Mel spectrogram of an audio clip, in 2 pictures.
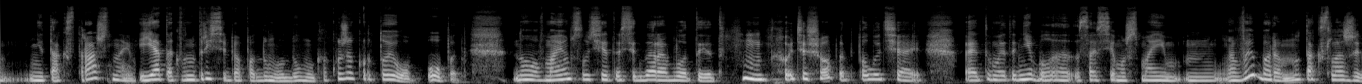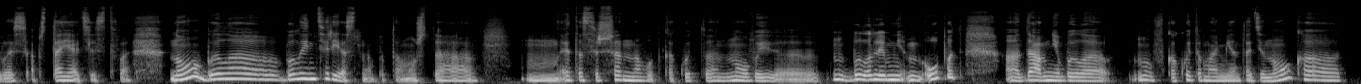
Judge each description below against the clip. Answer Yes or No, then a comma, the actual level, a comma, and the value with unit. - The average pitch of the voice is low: No, high, 195 Hz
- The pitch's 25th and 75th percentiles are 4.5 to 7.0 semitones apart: No, average, 4.1 semitones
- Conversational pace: Yes, average, 140 wpm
